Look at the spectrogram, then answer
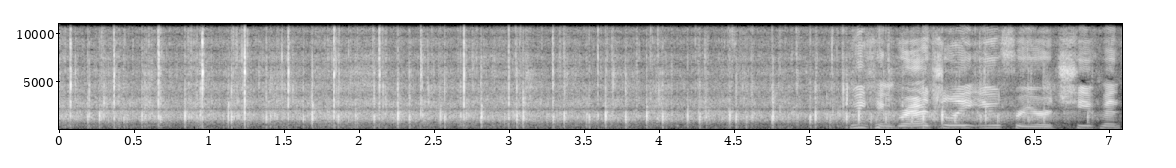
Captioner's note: applause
